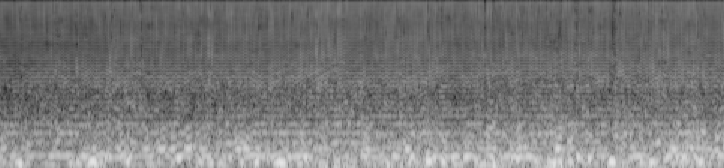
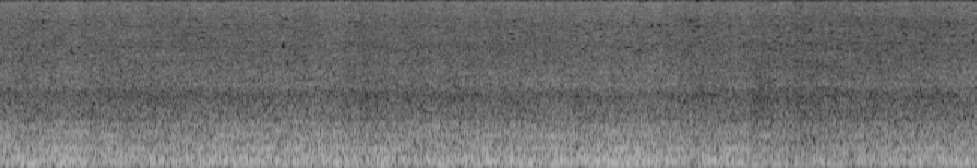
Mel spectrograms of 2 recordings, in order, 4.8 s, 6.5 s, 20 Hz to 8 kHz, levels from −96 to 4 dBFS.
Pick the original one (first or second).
second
